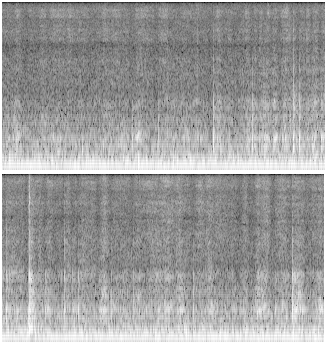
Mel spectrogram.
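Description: A pencil tip traces the outline of a weightlifter photo on the thin glossy paper of an open magazine spread. A quiet, continuous soft scratching runs over a steady low hum, with small ticks scattered throughout and one sharper tick near the middle.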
